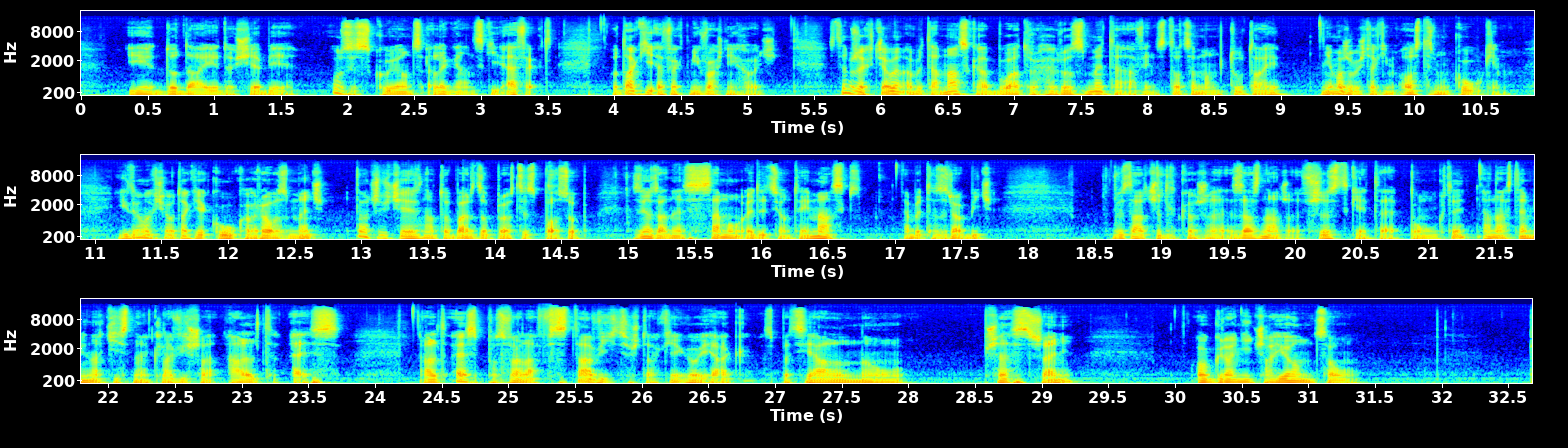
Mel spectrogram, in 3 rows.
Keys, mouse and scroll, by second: 0.6 click, 3.6-5.6 drag, 6.0 click, 8.2-13.9 drag, 14.8 n, 16.1 scroll up 2, 16.8 shift+middle click, 18.6 a, 18.9 a, 24.7 alt+s.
